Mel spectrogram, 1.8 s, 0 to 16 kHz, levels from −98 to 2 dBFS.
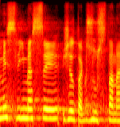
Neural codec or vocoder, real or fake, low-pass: autoencoder, 48 kHz, 128 numbers a frame, DAC-VAE, trained on Japanese speech; fake; 14.4 kHz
